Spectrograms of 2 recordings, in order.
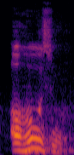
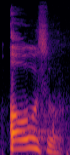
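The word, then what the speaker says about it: Owusu: Ohusu. Have I pronounced it correctly? Ousu. Mr. Ousu.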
